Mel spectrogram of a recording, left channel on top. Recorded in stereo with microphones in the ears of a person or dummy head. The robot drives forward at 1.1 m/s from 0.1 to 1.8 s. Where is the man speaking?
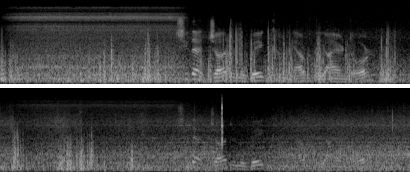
55° left (ahead or behind).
